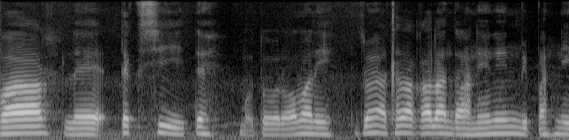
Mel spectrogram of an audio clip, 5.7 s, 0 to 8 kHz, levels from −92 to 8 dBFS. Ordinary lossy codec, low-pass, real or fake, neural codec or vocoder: none; none; real; none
